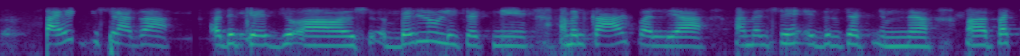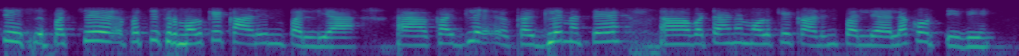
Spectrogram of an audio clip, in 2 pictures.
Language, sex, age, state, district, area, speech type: Kannada, female, 30-45, Karnataka, Shimoga, rural, conversation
